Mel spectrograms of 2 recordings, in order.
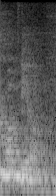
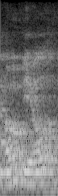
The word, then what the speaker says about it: Mobile: He even taught me how to pronounce Mobile. And he wants me to come down to Mobile and talk about what we're doing here with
